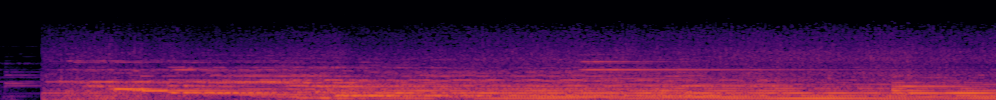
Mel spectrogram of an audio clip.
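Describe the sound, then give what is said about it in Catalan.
Steady rain falls in a continuous, even hiss that stays at the same level throughout, with sustained musical tones playing over it. “Es fa de dia, segueix plovent i la Guàrdia Civil no arriba”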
